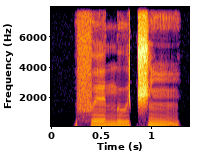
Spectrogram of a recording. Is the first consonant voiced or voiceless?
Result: voiceless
